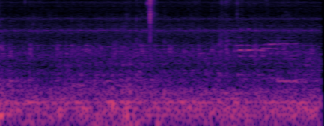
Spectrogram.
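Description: Faint crackling and rustling of dried smoked catfish being pulled apart by hand to separate the flesh from the bones, with a single sharp click about halfway through.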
